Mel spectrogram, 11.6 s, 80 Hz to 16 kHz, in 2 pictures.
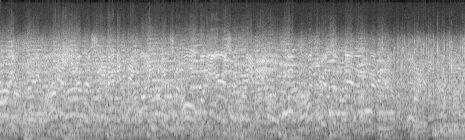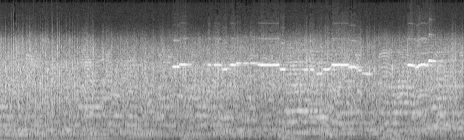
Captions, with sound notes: I’ve never seen anything like this in all my years in radio 100. [trailing off] [crowd cheering]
